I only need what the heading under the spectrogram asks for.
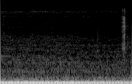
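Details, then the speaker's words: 2006 BMW M5 V10, 500 hp, 10,700 miles, oil just topped up: smooth, steady deep idle with even pulse and no misses; owner notes RPM sometimes wavers slightly right after first start-up. Normal idle. "you can hear idle is pretty smooth right now sometimes when you first start her up she uh will uh"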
